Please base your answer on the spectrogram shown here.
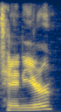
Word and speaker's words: Tanier: beforehand but I'm gonna guess your last name is pronounced tenure correct all right excellent there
